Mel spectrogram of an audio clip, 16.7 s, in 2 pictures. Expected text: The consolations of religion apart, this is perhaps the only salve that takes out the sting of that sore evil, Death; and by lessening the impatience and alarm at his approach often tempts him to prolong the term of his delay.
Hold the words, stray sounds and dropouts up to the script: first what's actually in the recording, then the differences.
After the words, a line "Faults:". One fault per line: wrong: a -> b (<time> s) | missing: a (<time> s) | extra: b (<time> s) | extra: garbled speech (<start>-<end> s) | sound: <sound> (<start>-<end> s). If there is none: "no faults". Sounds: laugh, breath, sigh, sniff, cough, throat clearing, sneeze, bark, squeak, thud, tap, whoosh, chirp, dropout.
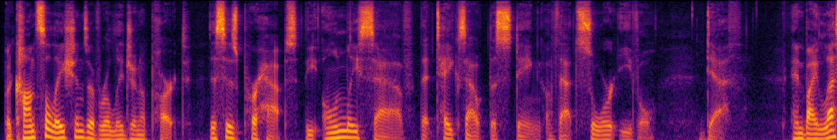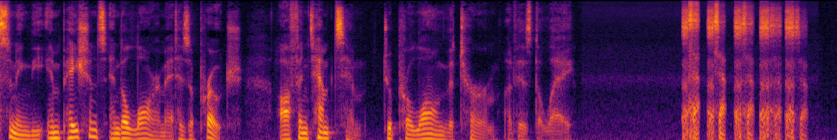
But consolations of religion apart, this is perhaps the only salve that takes out the sting of that sore evil, Death; and by lessening the impatience and alarm at his approach often tempts him to prolong the term of his delay.
Faults:
wrong: The -> But (0.0 s)
sound: laugh (15.2-16.5 s)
